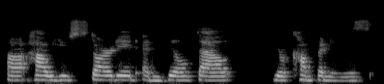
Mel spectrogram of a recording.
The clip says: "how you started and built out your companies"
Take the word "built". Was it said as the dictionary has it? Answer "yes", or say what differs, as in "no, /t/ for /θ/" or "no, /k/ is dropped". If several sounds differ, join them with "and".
yes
